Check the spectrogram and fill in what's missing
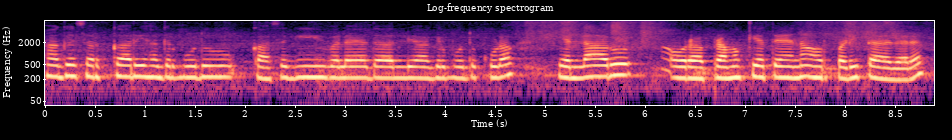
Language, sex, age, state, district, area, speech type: Kannada, female, 18-30, Karnataka, Davanagere, urban, spontaneous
